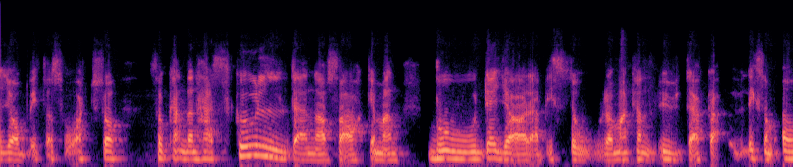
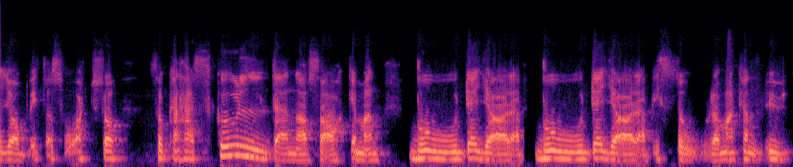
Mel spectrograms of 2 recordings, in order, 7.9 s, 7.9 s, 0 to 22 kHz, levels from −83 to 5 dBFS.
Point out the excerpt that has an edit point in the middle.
second; 2 cuts; at 1.8 s, 5.2 s

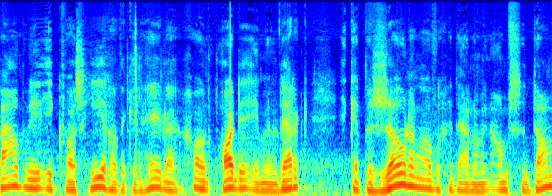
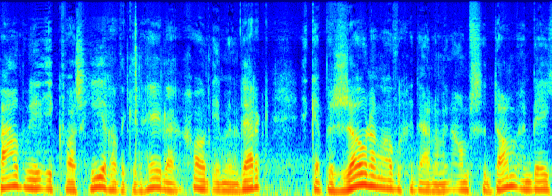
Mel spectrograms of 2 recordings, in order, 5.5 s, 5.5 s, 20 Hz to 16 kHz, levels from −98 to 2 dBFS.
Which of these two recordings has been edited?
second; 1 cut; at 2.1 s

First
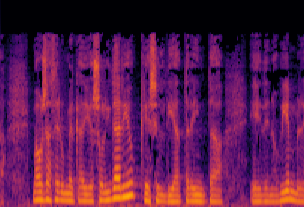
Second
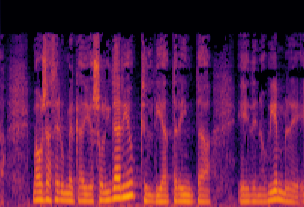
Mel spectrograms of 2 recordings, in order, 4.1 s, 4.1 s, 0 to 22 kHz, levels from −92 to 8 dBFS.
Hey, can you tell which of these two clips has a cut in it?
second; 1 cut; at 1.9 s

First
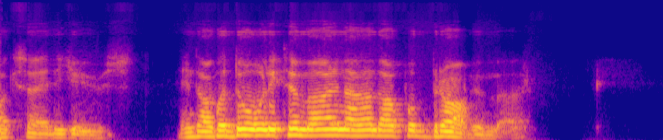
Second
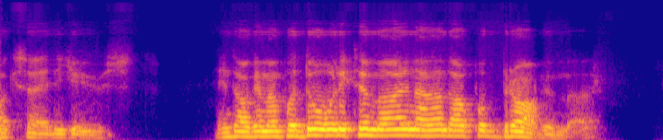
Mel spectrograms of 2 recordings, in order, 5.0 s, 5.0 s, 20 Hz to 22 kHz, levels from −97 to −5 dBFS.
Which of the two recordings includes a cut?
first; 2 cuts; at 1.1 s, 1.6 s

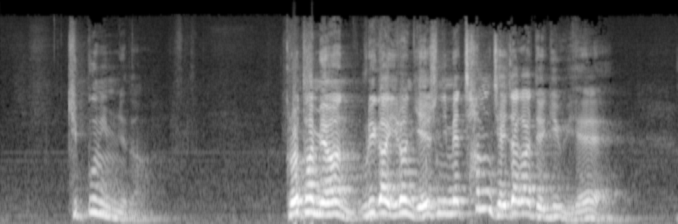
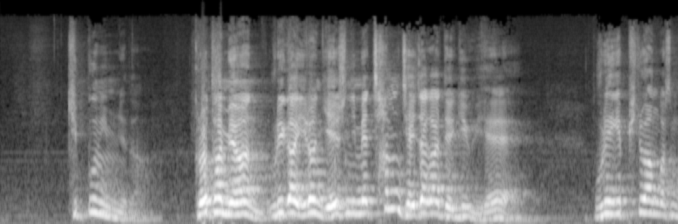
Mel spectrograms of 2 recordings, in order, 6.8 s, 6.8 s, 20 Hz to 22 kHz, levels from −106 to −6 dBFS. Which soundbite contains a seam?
second; 1 cut; at 1.6 s

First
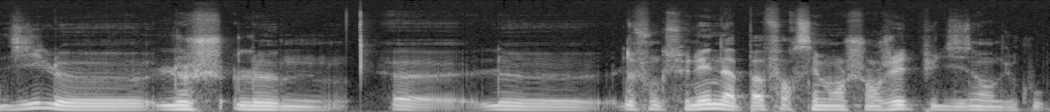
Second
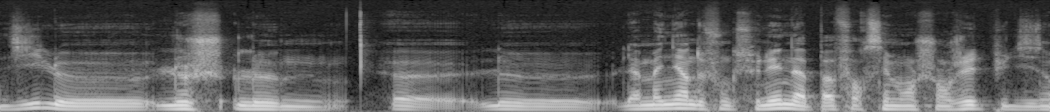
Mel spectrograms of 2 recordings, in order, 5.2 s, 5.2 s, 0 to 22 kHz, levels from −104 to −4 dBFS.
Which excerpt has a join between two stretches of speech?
first; 1 cut; at 3.1 s

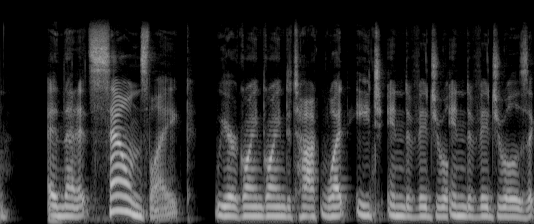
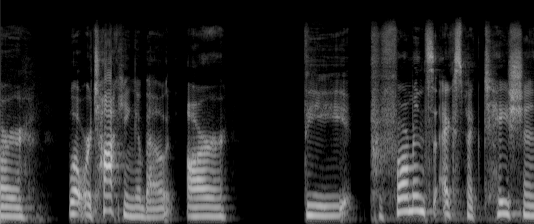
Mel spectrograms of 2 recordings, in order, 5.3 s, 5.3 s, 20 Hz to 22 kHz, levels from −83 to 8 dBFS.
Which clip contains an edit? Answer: first; 4 cuts; at 2.0 s, 2.6 s, 3.2 s, 4.5 s

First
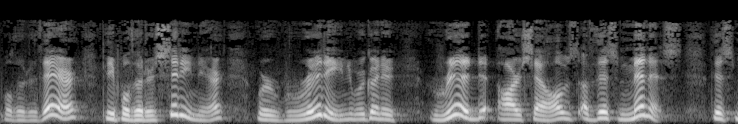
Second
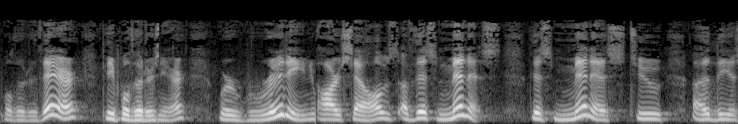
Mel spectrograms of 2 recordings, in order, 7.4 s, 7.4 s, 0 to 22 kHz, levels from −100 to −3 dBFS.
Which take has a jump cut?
second; 2 cuts; at 1.6 s, 3.2 s

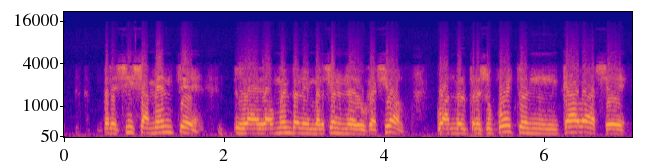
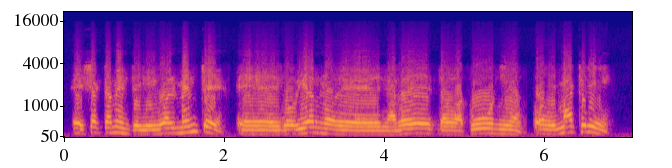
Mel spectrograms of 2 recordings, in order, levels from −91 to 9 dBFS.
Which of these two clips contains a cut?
second; 2 cuts; at 2.1 s, 5.8 s

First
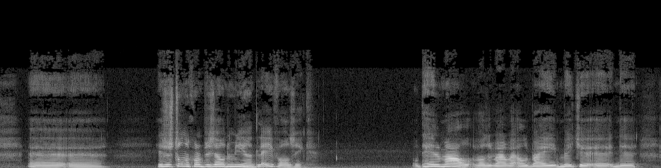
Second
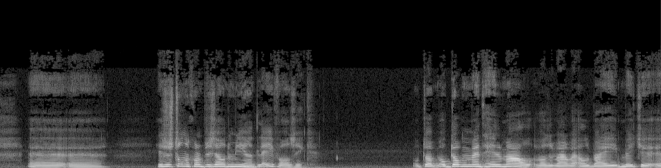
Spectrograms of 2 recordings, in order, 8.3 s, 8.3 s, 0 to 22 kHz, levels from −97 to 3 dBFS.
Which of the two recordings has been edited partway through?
first; 1 cut; at 5.3 s

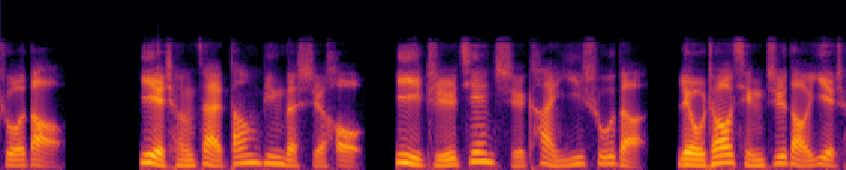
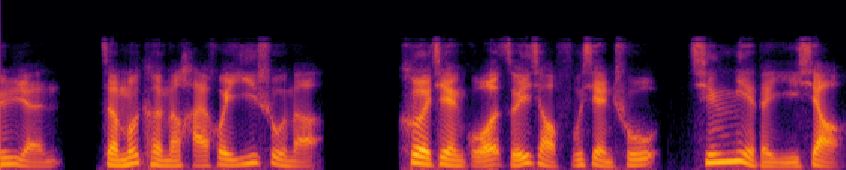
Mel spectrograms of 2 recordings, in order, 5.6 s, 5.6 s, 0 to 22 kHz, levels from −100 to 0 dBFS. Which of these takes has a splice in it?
first; 1 cut; at 4.4 s

